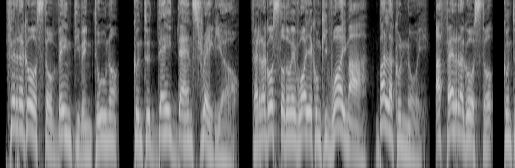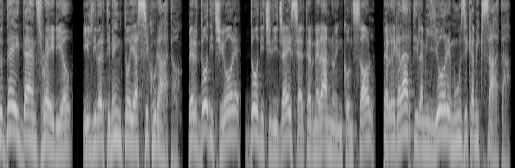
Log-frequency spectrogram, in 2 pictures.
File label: energeti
